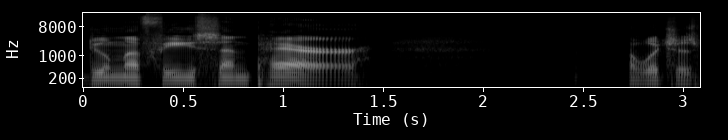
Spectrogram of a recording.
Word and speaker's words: Dumas: and the judge, like Zeus and Mercury, like Dumaf, and Pear, which is pronounced Duma, Feast, and Pear, even though it looks like Dumas, Fil and Pear, or PE.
